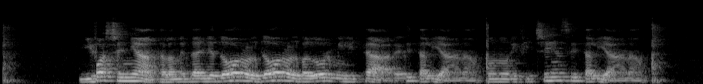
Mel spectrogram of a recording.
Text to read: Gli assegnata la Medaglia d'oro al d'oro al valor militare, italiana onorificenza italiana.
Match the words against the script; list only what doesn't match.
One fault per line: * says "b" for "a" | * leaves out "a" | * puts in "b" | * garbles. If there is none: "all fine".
all fine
